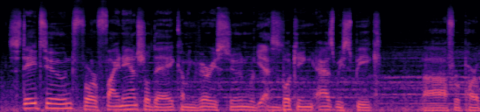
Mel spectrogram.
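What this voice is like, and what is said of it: Usual voice. Nothing is said of it.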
